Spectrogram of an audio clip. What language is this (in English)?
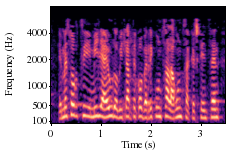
Basque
